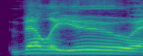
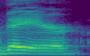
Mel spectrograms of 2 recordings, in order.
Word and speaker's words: Veilleux: Let's get his name pronunciation correct for everyone, because when you look at it, everybody, I'm sure a lot of Pitt fans are saying, like, Veliu and Veyer and Velier or all kind of different things. So what does Noah Hiles know about the right way to say Christian Veyer's name? – It's Christian Veyer or Veyer. I think it's just Veyer.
